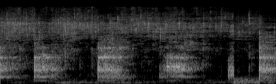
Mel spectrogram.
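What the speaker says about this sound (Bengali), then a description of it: "দিয়ে পনিরটা আমি ভাজা ভাজা করে নেব" Paneer fries lightly in butter in a pan, giving a continuous hissing sizzle. Several stirring or turning strokes recur at intervals, each briefly changing the texture of the sound.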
